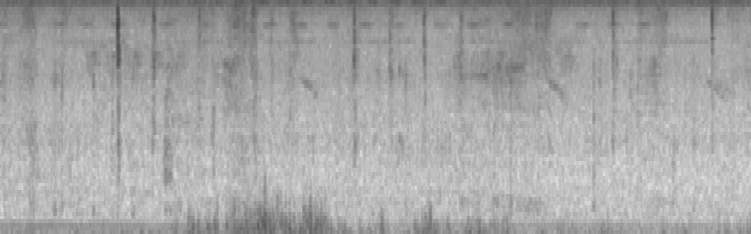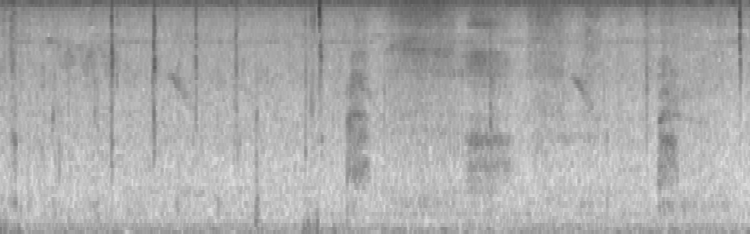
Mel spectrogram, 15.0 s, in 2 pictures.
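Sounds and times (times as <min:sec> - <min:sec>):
chewing and lip-smacking: 0:00.0 - 0:10.9.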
